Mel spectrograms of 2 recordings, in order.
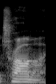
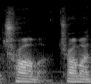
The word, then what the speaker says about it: trauma: 大家好，我是 Paul，周一到周五英文一起读心理学的东西，我一直蛮喜欢做的，所以当我看到的时候，蛮高兴的。这里讲的是一个九年的研究，9-year study reveals 揭示出 the lasting effects childhood trauma has on adult relationships。事实上，我们觉得这个都是早就已经我们知道是确立的事情了，是很 valid 的一些这个讲到 valid 这个字，OK，是已经 proven right，proven true。很 valid 的一些这个 theory 这样子，但这边有个九年研究，还是把它再说了一次，所以我们从里面能得到些什么呢？好，所以总之啊，就你小时候童年阴影，所以 childhood trauma 这个字认识一下下。OK，我个人在发音上有把这个字，经历了一段 confusion 的时期，因为我会觉得 AU 这个字，它 AU 这两个字走在一起，比较容易感觉变成是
